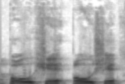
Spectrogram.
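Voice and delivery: loud, stubborn comic dictator; broken English Kim. Retold or imitated. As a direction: bark it like a spoilt tyrant. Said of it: "he went".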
